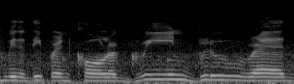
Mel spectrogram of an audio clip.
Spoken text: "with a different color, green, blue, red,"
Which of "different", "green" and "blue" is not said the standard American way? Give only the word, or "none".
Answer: different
